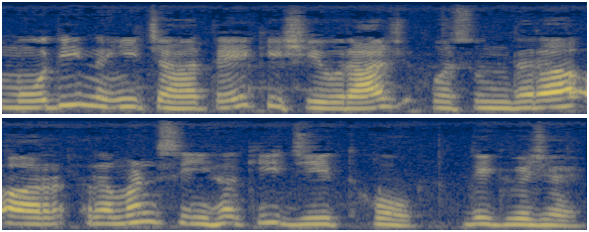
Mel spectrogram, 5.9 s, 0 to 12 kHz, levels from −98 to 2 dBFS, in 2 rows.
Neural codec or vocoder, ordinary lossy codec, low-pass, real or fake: none; MP3, 64 kbps; 10.8 kHz; real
